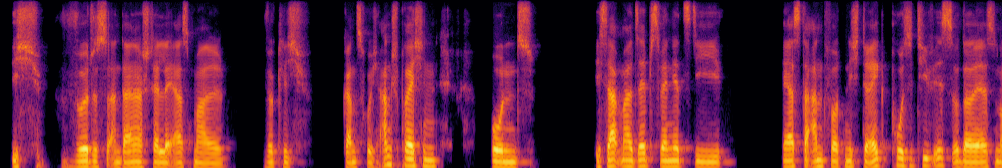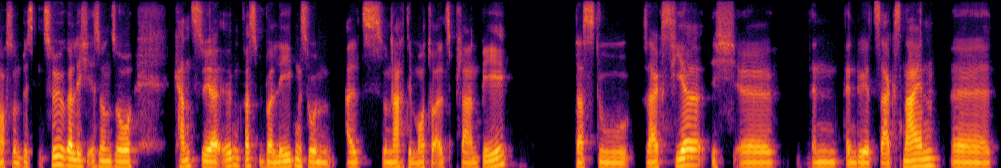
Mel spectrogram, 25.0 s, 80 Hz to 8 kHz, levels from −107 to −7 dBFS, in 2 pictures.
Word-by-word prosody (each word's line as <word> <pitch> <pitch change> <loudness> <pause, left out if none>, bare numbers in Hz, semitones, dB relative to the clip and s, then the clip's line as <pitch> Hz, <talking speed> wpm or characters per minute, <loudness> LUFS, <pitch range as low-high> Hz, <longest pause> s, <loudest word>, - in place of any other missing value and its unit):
ich - - -4 0.3
würde 100 +1 +4
es 100 0 -3
an 95 - -2
deiner 95 +1 +2
Stelle 95 -1 +2
erstmal 85 -1 -2 0.4
wirklich 95 -1 -6 0.5
ganz 90 0 -2
ruhig - - -4
ansprechen. 125 -5 +3 0.6
Und 95 -1 +3 0.7
ich - - -5
sage - - +5
mal, 110 -1 +2
selbst 115 0 +1
wenn 105 0 +4
jetzt 215 - -1
die 95 - -3 0.6
1. 105 0 +2
Antwort 105 0 0
nicht 100 -1 -3
direkt 120 +2 +2
positiv 125 -1 -1
ist 130 0 -2
oder 95 0 +5
erst 95 0 +1
noch 90 -2 -2
so - - -6
'n 85 - -5
bisschen 95 0 -8
zögerlich 125 -6 +3
ist 105 +2 -7
und 105 -1 0
so, 100 -1 +2 0.5
kannst 115 +2 -4
du - - 0
ja 100 -1 +7
irgendwas 120 +1 -2
überlegen, 100 +4 +1
so 100 -3 0
'n 95 -1 -4
als 90 0 -4
so - - -7
nach 95 +1 0
dem 90 - -6
Motto 95 +2 -3
als - - -5
Plan 90 -1 -5
B, 115 - 0 0.8
dass - - -2
du 90 -2 -3
sagst: 95 +1 -2
„Hier, 135 +3 +5
ich, - - -11
äh 90 0 0 0.5
wenn 95 0 -4
wenn 90 +1 -3
du 95 - -2
jetzt 90 -1 0
sagst, - - -3
nein, 120 +4 +3
äh, 95 -2 0
100 Hz, 150 wpm, -24 LUFS, 95-115 Hz, 0.8 s, ja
